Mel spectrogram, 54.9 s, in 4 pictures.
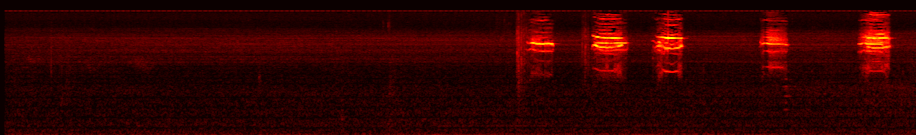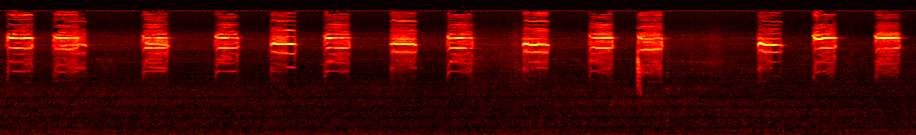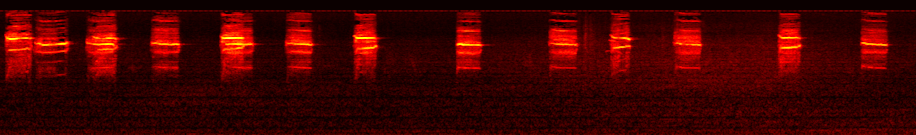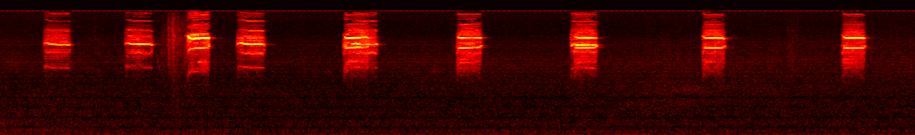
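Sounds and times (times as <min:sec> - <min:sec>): nestlings begging calls: 0:07.9 - 0:08.3, 0:08.9 - 0:10.3, 0:11.4 - 0:11.8, 0:12.9 - 0:15.1, 0:15.9 - 0:16.3, 0:17.0 - 0:19.0, 0:19.6 - 0:20.9, 0:21.6 - 0:22.0, 0:22.6 - 0:23.7, 0:25.1 - 0:30.2, 0:30.8 - 0:32.2, 0:32.8 - 0:33.2, 0:34.3 - 0:34.8, 0:35.7 - 0:37.0, 0:37.6 - 0:38.0, 0:39.2 - 0:39.6, 0:40.4 - 0:40.8, 0:41.9 - 0:42.4, 0:43.1 - 0:45.2, 0:46.4 - 0:47.0, 0:48.1 - 0:48.5, 0:49.8 - 0:50.2, 0:51.8 - 0:52.2, 0:53.8 - 0:54.2.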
